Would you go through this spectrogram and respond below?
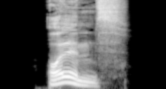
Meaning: genitive singular of Olm
- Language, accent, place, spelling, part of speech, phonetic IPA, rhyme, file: German, Germany, Berlin, Olms, noun, [ɔlms], -ɔlms, De-Olms.ogg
